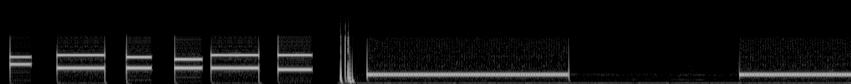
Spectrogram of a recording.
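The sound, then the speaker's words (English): Seven quick telephone keypad tones beep in an uneven rhythm, then a click and a steady phone line tone that drops out briefly and returns. Loud, with no voices. A phone is being dialed to call someone's girlfriend. “Let's call your girlfriend Betty and see. Well, the phone didn't work before.”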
